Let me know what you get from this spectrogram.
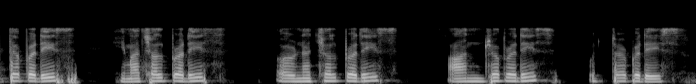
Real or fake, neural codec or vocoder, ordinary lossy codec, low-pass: fake; codec, 44.1 kHz, 7.8 kbps, DAC; none; 5.4 kHz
